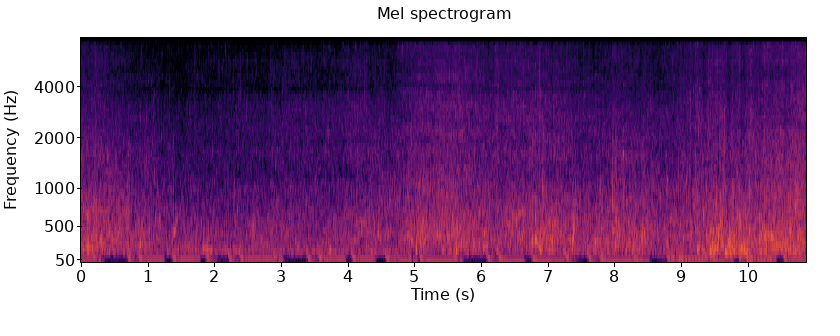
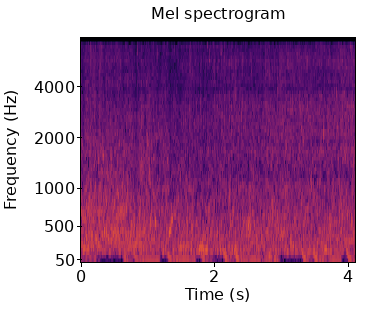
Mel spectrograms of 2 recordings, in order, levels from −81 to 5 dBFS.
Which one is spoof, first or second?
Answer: second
